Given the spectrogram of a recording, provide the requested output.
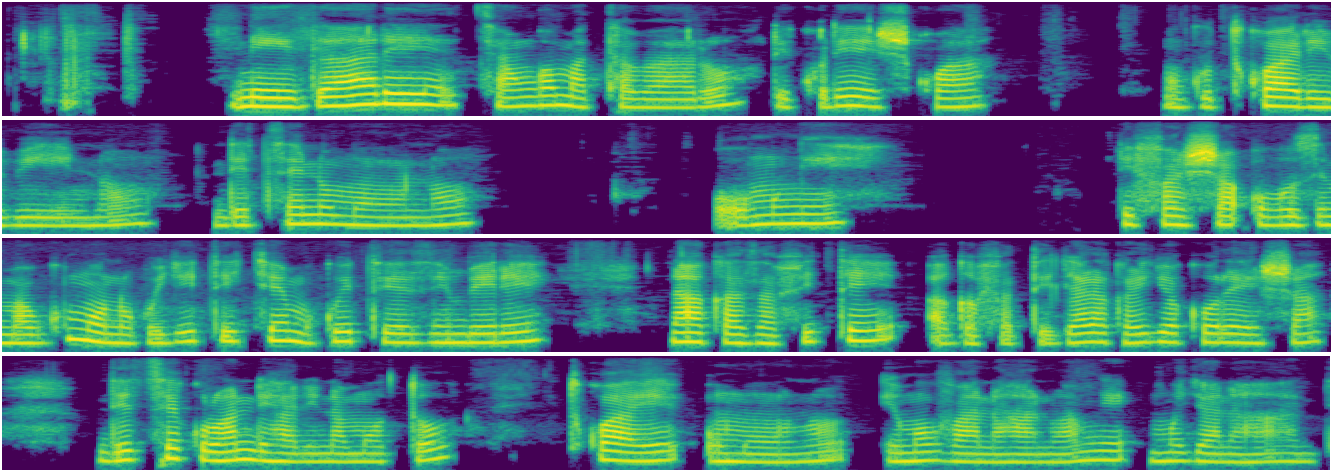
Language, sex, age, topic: Kinyarwanda, female, 25-35, government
